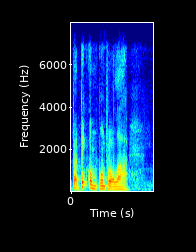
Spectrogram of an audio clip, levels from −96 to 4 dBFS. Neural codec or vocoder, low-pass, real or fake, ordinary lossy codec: codec, 24 kHz, 0.9 kbps, WavTokenizer, small release; 7.2 kHz; fake; Opus, 32 kbps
